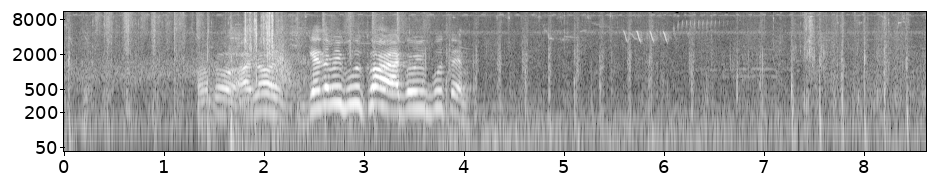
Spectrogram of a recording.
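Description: Quick footsteps patter on the ground.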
